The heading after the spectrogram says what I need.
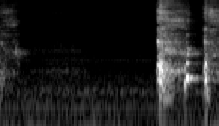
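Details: Adult who says their voice is sick, though otherwise feeling well, gives a short run of about three coughs after a quiet pause: one loud burst and two quicker follow-ups.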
